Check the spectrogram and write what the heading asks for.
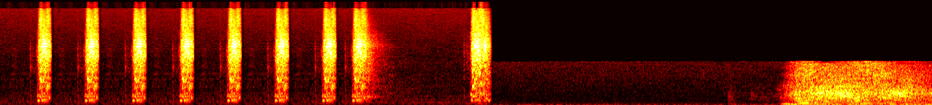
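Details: Repeated dog sneezing: about nine short, sharp sneezes in a regular rapid series, then quiet room noise and a burst of rustling.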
